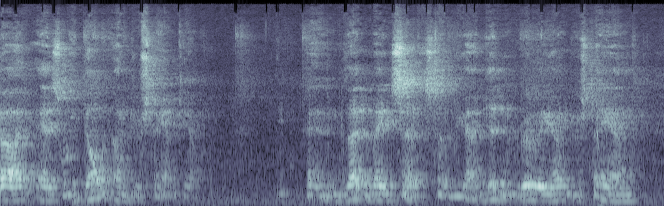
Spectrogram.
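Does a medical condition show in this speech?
Yes: tongue cancer surgery; both sides of tongue.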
